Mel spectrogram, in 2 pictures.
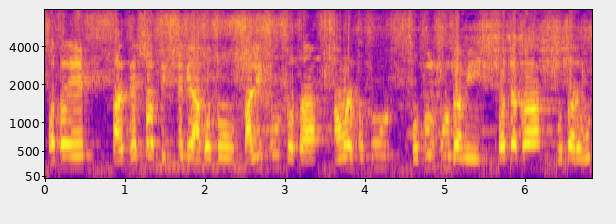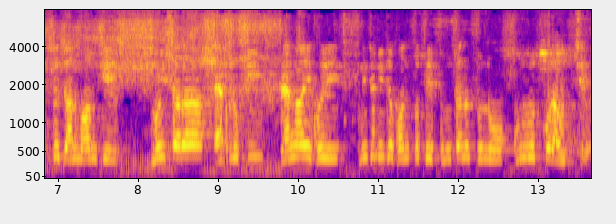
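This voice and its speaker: A man reading a formal police safety announcement through a loudspeaker, in a measured, repetitive delivery. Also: high voice, level tone. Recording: muffled loudspeaker recording, faint noise.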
